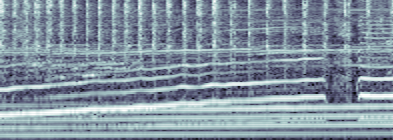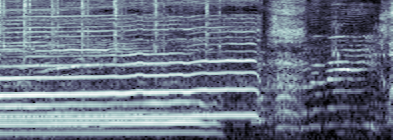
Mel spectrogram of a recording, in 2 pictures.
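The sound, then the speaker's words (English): A prize wheel spins with a rapid, steady ticking over a loud, sustained synthesized tone that glides slowly upward, ending in a rough, noisy burst. “I'm going to spin the wheel. Ready. Spin it. Here we go.”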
